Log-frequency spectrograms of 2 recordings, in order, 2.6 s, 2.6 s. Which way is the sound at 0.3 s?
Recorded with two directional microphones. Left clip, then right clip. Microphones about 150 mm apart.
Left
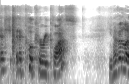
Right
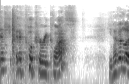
15° right (ahead or behind).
